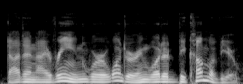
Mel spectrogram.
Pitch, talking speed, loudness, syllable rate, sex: 120 Hz, 245 wpm, -13 LUFS, 7.4 syllables/s, male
